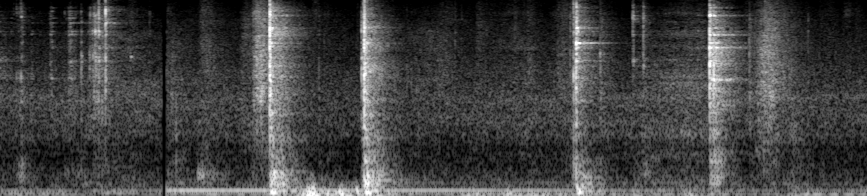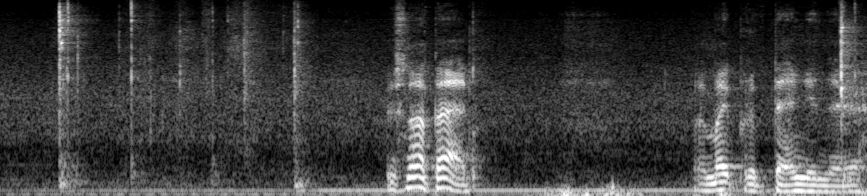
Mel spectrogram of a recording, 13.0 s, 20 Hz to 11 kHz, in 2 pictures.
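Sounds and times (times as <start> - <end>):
metal parts clanking: 0.0 - 1.2
steady low hum: 0.0 - 13.0.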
